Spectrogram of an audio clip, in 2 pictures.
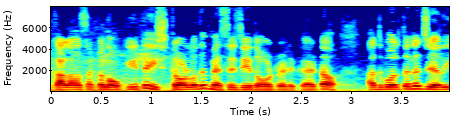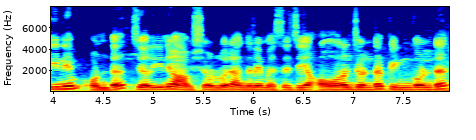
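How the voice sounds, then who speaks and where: A woman's voice: mid-range voice, background noise. A woman casually chatting as she shows her plants and urges viewers to order, recorded at a plant nursery with muffled sound. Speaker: plant seller. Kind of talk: casual sales chat.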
